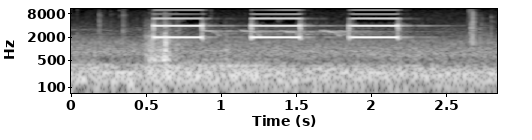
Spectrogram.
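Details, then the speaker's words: 2006 Mercedes W211 E350 4matic: the replacement alarm siren is the wrong part, a piezo-electric buzzer giving three shrill, thin, flat electronic beeps about two-thirds of a second apart instead of the proper siren. "what the hell is that it's a peo electric buzzer that's just Amplified"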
